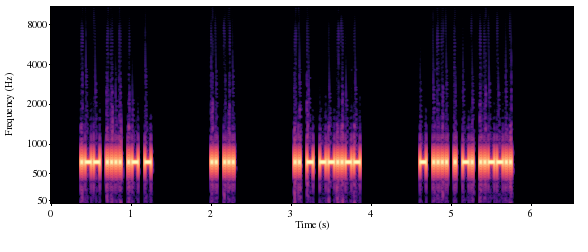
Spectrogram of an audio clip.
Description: Morse code, heard as a keyed tone, about 45 wpm, 700 Hz. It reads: WHAT IS IT, THEN?
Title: 4x Word-Spacing - Sentences from Top 200 Words - 45wpm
